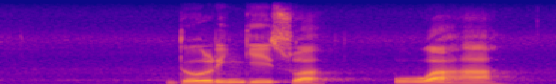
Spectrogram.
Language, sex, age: Venda, male, 25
